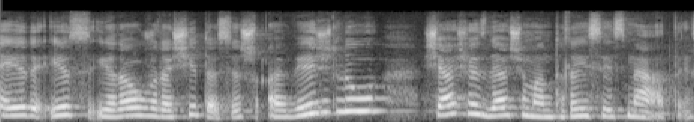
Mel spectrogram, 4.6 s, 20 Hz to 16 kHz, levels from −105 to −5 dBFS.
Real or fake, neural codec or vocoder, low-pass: real; none; 10.8 kHz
